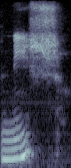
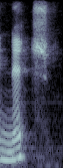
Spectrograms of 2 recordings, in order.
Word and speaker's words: niche: term you may not have heard before it's pronounced niche some people say niche I'm fine with you saying either so an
